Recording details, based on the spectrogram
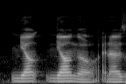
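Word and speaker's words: Nyong'o: again it's very hard I was corrected by Junior this afternoon at lunch I was like nongo and he was like uh yongo and I was like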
